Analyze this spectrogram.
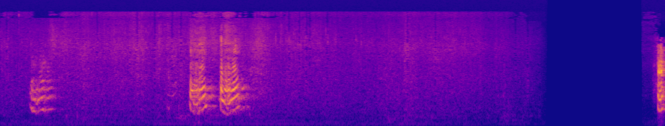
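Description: A sea lion gives a few hoarse, harmonic barks with quiet pauses between them.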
